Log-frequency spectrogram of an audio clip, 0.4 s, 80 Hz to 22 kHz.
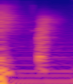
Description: Hihat 1 Wilshire.wav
